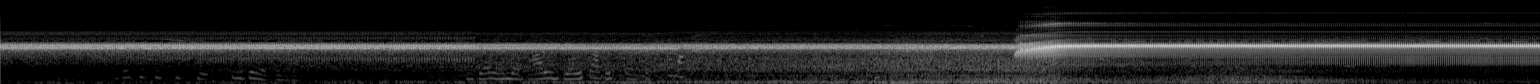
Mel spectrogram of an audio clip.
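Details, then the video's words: A toad in mating season, recorded close up, gives a long, steady, high musical trill, its mating call, growing louder partway through. "Croaking Toad (CLOSE UP VIEW) 🐸"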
